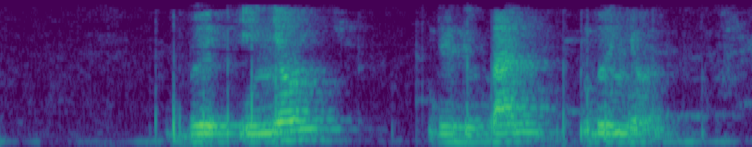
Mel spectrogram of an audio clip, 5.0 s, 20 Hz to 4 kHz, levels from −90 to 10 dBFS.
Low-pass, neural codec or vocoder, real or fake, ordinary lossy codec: 3.6 kHz; vocoder, 44.1 kHz, 128 mel bands every 512 samples, BigVGAN v2; fake; MP3, 24 kbps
